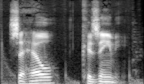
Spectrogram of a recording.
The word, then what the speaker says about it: Sahel Kazemi: dozen different ways but here in this DUI video she says Sahel Kazemi so that's how we decided to pronounce it on the podcast then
